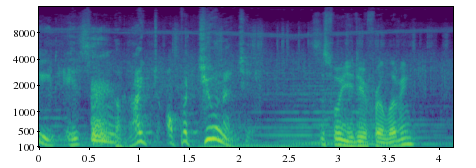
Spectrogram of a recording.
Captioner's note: Emma clears throat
